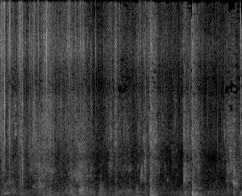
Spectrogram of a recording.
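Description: Faint sounds from a heavily pregnant sow moving in her pen, with two short, soft sounds in the second half.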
